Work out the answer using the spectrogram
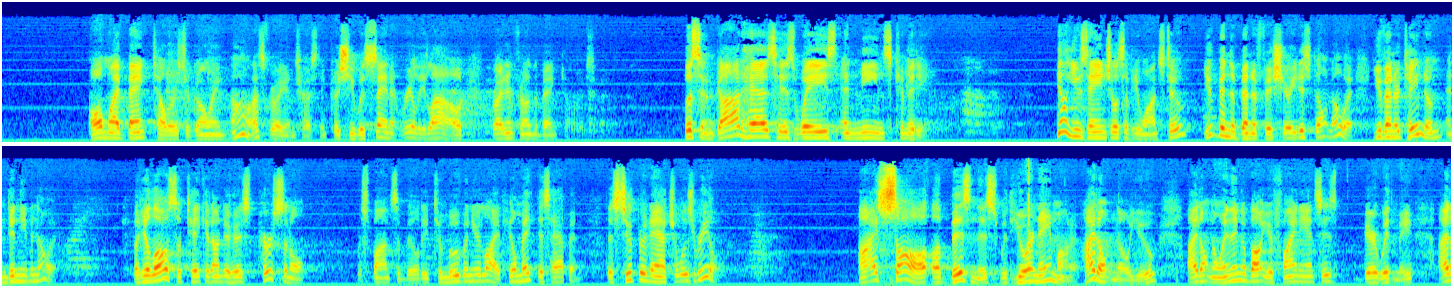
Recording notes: Recording from Saturday evening's prophetic services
